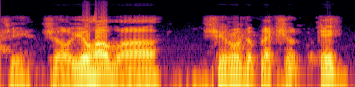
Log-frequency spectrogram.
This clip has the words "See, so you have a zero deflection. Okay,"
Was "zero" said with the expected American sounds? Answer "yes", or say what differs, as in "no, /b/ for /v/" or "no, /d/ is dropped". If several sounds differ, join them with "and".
no, /s/ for /z/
